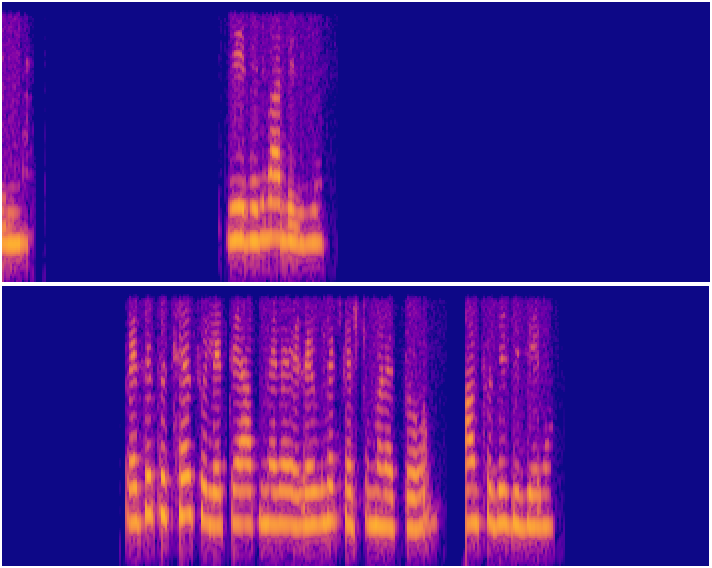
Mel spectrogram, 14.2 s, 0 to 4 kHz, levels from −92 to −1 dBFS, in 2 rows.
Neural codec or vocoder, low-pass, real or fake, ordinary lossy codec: none; 3.6 kHz; real; none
